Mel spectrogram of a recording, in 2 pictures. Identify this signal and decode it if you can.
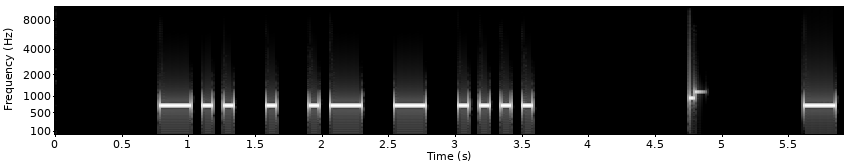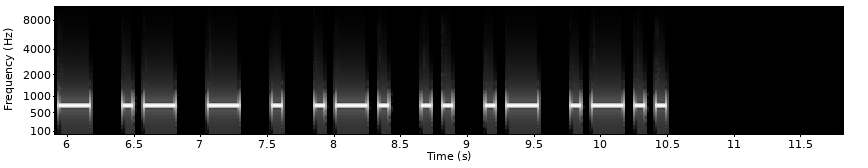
Morse code, heard as a keyed tone, about 15 wpm, 700 Hz. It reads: DEATH MATERIAL
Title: Sentences from Top 1100 Words - New Word Drill Alt - 15wpm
